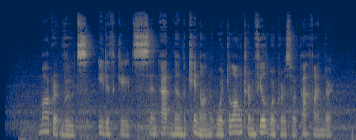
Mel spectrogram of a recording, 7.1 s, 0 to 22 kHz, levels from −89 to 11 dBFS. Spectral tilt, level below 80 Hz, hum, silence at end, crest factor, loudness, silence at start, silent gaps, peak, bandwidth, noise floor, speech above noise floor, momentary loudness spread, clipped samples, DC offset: -3 dB/octave; -58 dBFS; none; 0 s; 20 dB; -28 LUFS; 0.35 s; none; -10 dBFS; 16 kHz; -53 dBFS; 23 dB; 13 LU; under 0.1%; under 0.1%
